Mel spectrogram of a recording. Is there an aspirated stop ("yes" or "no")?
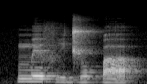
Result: no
